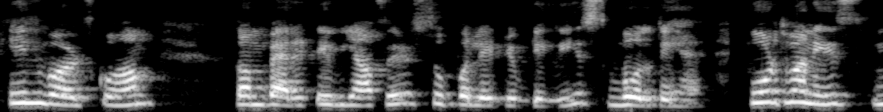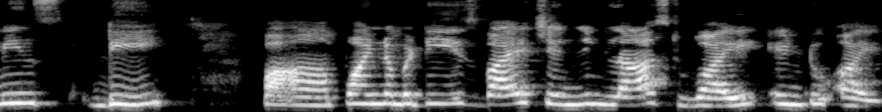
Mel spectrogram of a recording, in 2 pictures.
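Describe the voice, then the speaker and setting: An Indian woman teaching an English grammar lesson in Hindi, reading out each rule slowly and deliberately. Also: sits high, gravelly, rough recording.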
